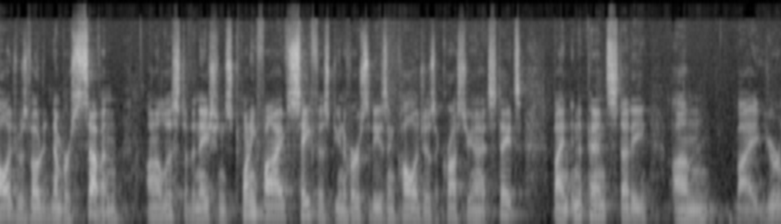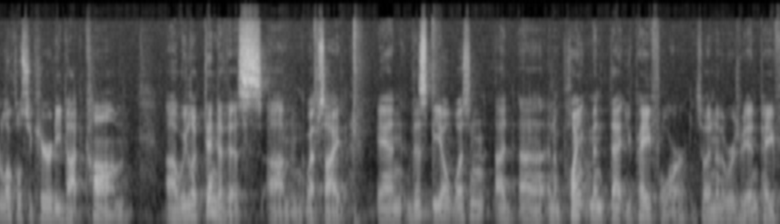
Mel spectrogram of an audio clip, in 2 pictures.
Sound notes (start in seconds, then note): none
